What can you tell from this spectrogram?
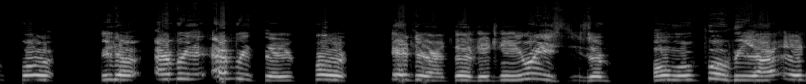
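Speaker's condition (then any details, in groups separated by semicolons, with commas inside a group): Cerebral palsy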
